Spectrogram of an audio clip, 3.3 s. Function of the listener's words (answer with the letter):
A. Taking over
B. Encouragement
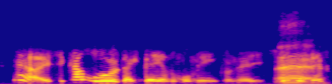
B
